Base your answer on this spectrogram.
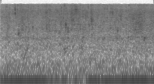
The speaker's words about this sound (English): As we pull out of the Norwalk Cove Marina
